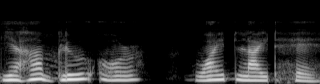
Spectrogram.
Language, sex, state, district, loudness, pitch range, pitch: Hindi, female, Arunachal Pradesh, Papum Pare, -15 LUFS, 190-220 Hz, 205 Hz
